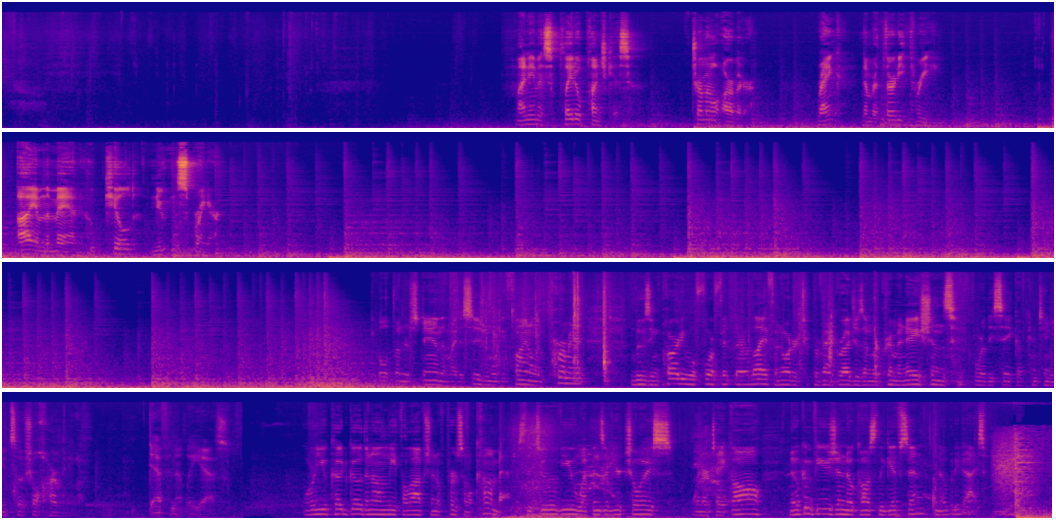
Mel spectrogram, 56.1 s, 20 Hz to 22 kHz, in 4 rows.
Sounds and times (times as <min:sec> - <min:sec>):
Music: 0:04.4 - 0:37.4, 0:54.7 - 0:56.0.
